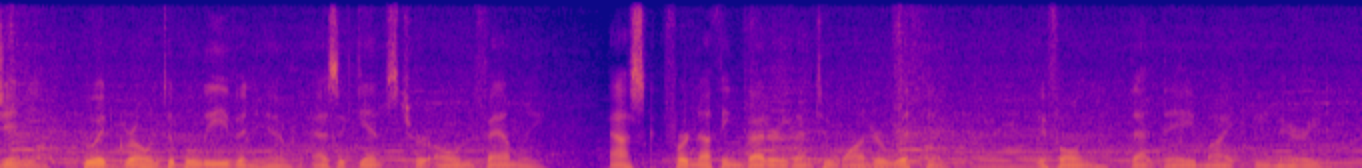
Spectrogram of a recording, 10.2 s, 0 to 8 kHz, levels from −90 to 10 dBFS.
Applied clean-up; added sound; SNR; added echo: none; Race car, auto racing / Accelerating, revving, vroom; 9 dB; none.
